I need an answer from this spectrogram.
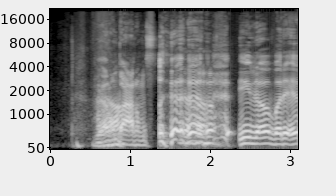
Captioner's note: laughs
